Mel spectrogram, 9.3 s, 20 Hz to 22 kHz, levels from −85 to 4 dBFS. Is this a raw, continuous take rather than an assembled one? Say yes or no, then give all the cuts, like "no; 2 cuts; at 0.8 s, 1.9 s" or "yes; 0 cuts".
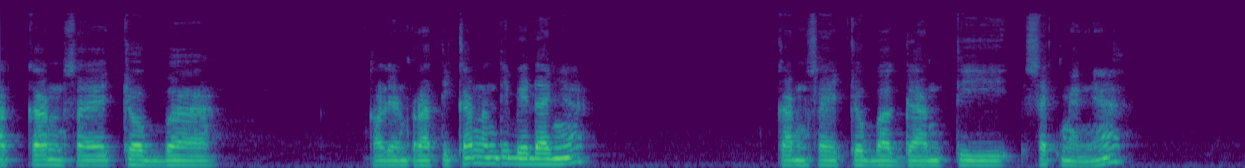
yes; 0 cuts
